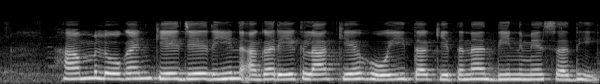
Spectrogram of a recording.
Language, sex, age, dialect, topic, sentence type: Magahi, female, 31-35, Western, banking, question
